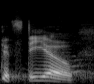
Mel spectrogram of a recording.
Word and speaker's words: Castillo: How do you say that? Castillo. Double L makes a Y sound.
